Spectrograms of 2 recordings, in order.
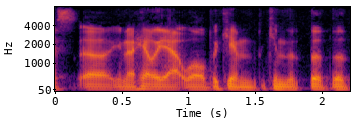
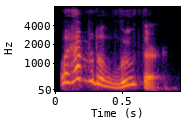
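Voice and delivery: sudden high-pitched wait-what realization; squeaky mock disbelief at a plot hole; confused surprise; faster than usual. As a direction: voice jumping way up in bafflement. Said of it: "I was like".

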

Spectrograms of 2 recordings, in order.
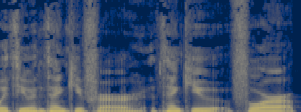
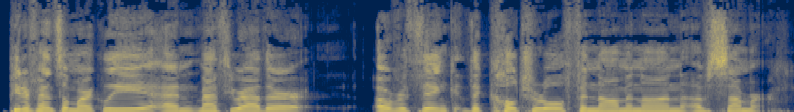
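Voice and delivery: slight announcer voice; 9 semitones higher than usual. Shown as a demonstration. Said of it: "the slight announcer voice that I do for the, the titles".

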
